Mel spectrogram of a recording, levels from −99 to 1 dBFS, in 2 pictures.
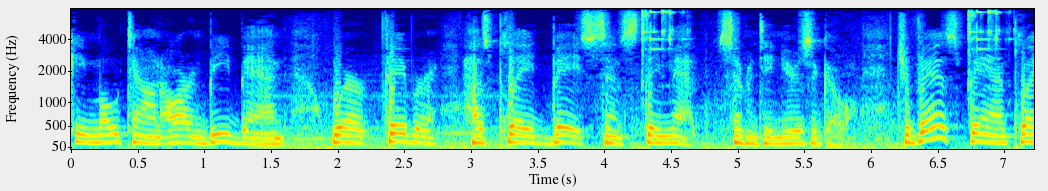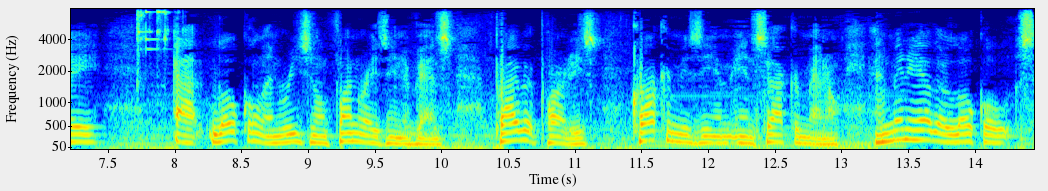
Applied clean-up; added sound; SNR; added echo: none; Shatter + Bowed string instrument; 15 dB; none.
